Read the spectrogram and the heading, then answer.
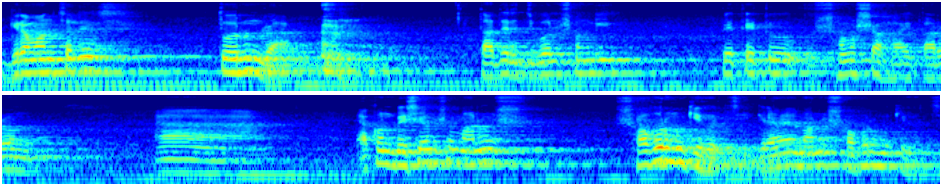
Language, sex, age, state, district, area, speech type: Bengali, male, 60+, West Bengal, South 24 Parganas, rural, spontaneous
